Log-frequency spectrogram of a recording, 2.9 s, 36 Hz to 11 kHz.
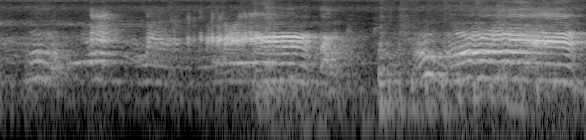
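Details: A baby boy cries in strong, high-pitched bursts just after delivery, following labor induced at 40 weeks, before the cord is cut; a vigorous newborn cry.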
